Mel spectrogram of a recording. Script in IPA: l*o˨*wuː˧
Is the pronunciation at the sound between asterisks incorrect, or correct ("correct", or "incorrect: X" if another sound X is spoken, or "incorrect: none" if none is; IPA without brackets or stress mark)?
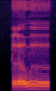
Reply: incorrect: o˨˥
